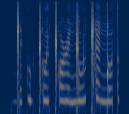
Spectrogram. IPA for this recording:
ɡ͡ǁ e k u ʔ ǁʰ ʊ lʲ ǁʰ ɔ ɭ e ŋ͡ǁ u l ǁʰ ɛ ŋ͡ǃ ʊ t

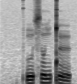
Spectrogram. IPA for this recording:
pʼ ũ s ɔ̃ n ǃ œ̃

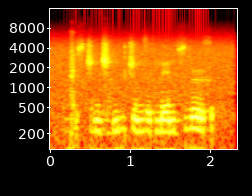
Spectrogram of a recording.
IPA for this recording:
ɡ͡ǁ u s t͡ʃ a̤ n d͡ʒ a̤ m ṳ t͡ʃ ɤ n z ɤ x m ɛ n ṳ s v ə˞ x

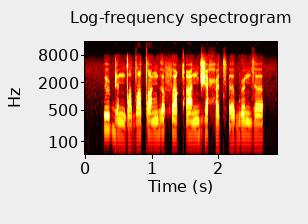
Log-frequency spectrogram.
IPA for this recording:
ʉ˦ ɖ ə˨ n d ɐ˨ dˤ ɛ˧ tˤ ɐ˧ ŋ ɡ ɐ˦ f ɐ˦˨ qʼ ɜ˧ n d͡ʒ ə˦ ħ ə˨ t͡sʼ ɜ˨ b ə˞˦ n z ɐ˧

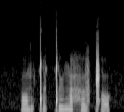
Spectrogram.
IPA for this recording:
ɔ m ǃ ø ǃ y ŋ a h œ v ǁ ɔ

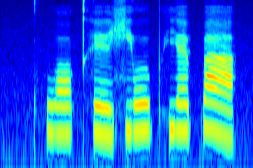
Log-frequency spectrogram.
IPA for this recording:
kʰ w ɔ˧˥ kʰ e˨˩ ɪ̯ ɕ j o˥ ʊ̯ pʰ j ɛ˥ p ä˥˩

